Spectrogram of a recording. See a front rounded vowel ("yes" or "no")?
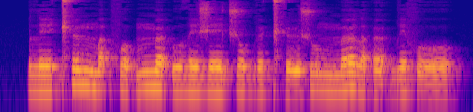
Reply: yes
